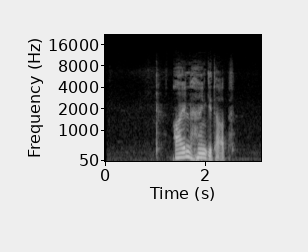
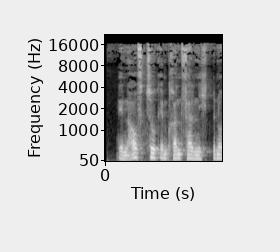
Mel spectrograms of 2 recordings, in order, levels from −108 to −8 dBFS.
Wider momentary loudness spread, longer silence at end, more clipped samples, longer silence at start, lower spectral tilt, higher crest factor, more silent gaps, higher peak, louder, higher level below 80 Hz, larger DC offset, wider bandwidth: first, 24 LU vs 10 LU; first, 0.55 s vs 0 s; neither; first, 1 s vs 0.25 s; first, -7 dB/octave vs -4.5 dB/octave; about the same, 18 dB vs 20 dB; neither; second, -24 dBFS vs -4 dBFS; second, -39 LUFS vs -21 LUFS; second, -64 dBFS vs -56 dBFS; neither; second, 9.4 kHz vs 17 kHz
